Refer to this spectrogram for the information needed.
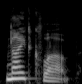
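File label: "nightclub", English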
